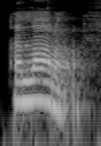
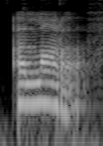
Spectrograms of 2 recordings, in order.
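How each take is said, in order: Both takes have the same delivery.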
